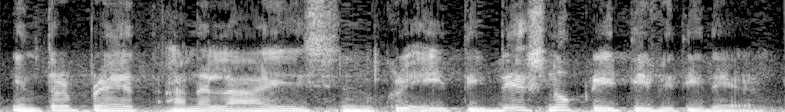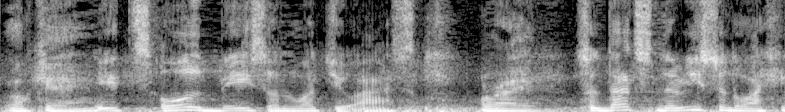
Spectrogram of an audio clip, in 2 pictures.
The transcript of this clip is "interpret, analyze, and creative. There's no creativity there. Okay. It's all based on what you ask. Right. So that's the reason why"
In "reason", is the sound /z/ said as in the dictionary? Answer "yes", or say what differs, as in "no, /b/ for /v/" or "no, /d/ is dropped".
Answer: no, /s/ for /z/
